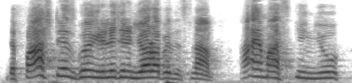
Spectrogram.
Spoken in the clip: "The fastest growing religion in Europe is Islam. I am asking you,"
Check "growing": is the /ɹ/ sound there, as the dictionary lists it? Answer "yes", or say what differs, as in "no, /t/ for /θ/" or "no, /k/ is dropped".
no, /ɹ/ is dropped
